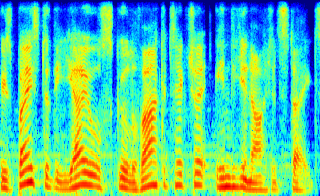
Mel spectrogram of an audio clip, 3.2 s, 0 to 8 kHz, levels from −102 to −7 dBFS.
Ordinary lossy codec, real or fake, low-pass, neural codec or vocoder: Opus, 16 kbps; fake; 7.2 kHz; codec, 44.1 kHz, 7.8 kbps, DAC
